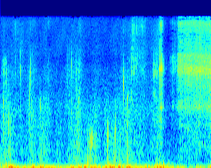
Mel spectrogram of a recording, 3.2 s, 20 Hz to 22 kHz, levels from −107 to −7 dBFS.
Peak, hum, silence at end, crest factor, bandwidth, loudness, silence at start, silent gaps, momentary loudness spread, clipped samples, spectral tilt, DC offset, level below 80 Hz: -22 dBFS; none; 0 s; 18 dB; 16 kHz; -46 LUFS; 0 s; none; 13 LU; under 0.1%; -1 dB/octave; under 0.1%; -50 dBFS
